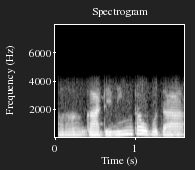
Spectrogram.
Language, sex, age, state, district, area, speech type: Manipuri, female, 30-45, Manipur, Kangpokpi, urban, conversation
